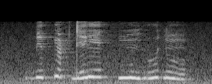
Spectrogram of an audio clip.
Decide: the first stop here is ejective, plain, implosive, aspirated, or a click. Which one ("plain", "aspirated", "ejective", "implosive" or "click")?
implosive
